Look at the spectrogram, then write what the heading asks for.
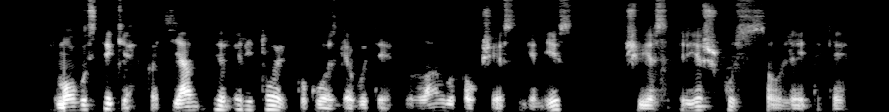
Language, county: Lithuanian, Marijampolė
